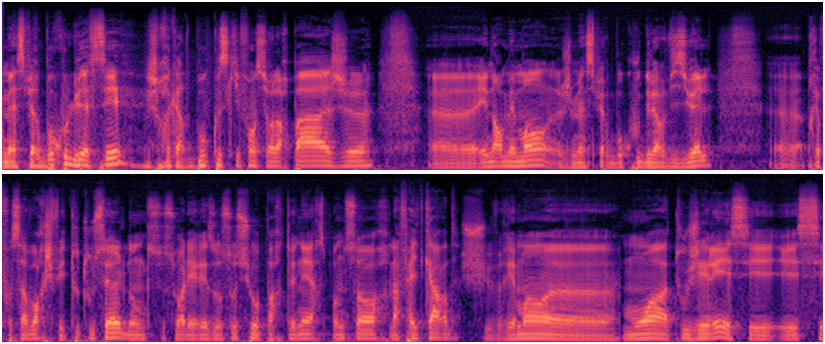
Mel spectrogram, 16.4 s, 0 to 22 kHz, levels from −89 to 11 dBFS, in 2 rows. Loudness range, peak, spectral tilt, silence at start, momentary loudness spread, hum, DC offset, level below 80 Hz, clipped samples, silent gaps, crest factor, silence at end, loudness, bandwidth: 4 LU; 0 dBFS; -4 dB/octave; 0 s; 11 LU; none; under 0.1%; -36 dBFS; under 0.1%; none; 18 dB; 0 s; -17 LUFS; 17.5 kHz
